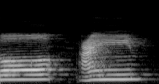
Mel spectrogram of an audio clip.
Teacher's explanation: গলার মাঝখানে হইতে উচ্চারিত হয়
